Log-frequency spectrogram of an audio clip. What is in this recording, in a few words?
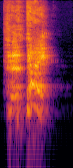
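Throw Grenade Male, en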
